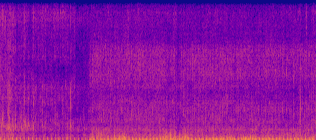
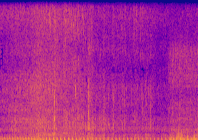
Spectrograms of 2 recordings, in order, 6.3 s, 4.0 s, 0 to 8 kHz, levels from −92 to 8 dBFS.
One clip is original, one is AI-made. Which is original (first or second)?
second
